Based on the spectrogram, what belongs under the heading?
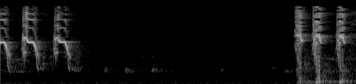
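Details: Indian maina song: three rasping, descending notes in quick succession, then almost three seconds of silence, followed by another tight group of three harsh notes.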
